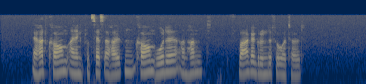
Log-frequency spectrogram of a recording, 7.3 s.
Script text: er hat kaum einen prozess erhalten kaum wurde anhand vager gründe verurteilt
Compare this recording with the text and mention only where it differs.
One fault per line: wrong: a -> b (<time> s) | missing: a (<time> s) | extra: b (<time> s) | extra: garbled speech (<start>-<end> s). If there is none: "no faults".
no faults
